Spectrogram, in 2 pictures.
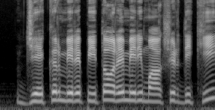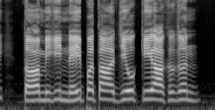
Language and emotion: Dogri, fearful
